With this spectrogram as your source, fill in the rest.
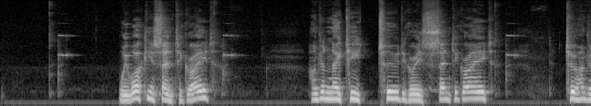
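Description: A control panel gives short beeps as its buttons are pressed.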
